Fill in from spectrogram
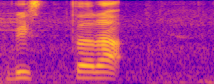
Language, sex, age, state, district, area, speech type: Punjabi, female, 30-45, Punjab, Pathankot, urban, read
